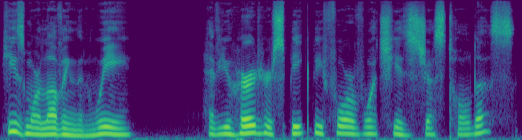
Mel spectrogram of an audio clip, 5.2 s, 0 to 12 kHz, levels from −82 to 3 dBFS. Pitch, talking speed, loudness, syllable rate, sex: 155 Hz, 220 wpm, -18 LUFS, 5.1 syllables/s, male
